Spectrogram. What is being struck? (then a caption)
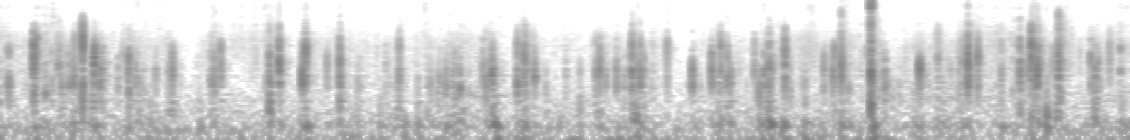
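Sisal bath mitten in crinkly plastic wrap. A sisal/jute bath mitten in clear plastic wrap lies flat on a table, its red cardboard header flap torn open and folded back. Fingertips of both hands scratch and tap rhythmically on the crinkly plastic over the coarse woven fibre, making quiet, dense crackles and sharp bright ticks over a low background hum.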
